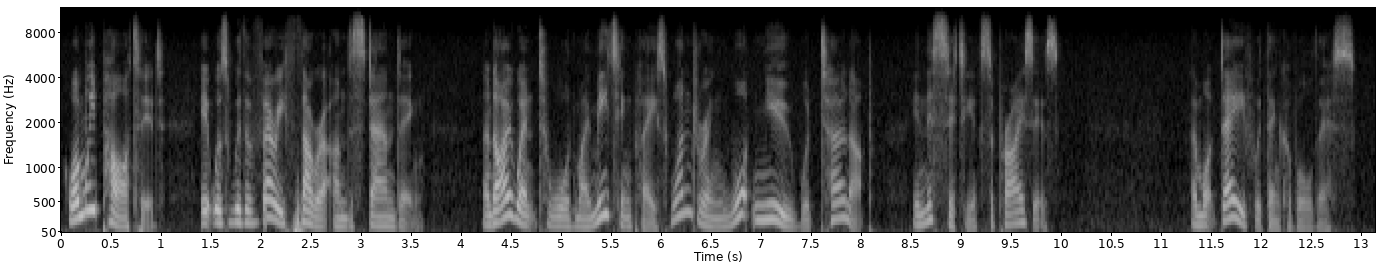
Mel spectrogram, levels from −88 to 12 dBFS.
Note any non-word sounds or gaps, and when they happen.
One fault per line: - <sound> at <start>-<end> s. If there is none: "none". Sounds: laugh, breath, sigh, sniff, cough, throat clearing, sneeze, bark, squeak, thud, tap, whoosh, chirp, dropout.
none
